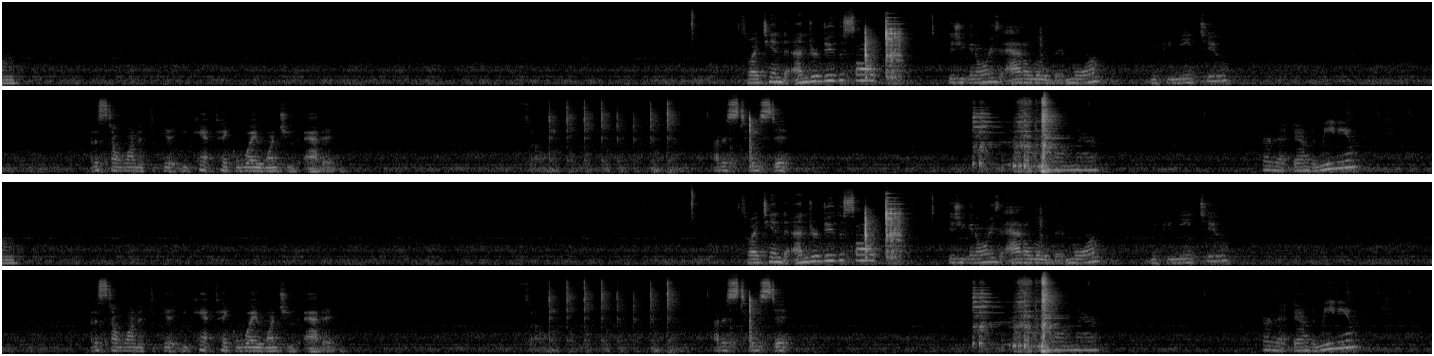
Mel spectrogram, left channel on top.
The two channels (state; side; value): normal; both; correlation 0.93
